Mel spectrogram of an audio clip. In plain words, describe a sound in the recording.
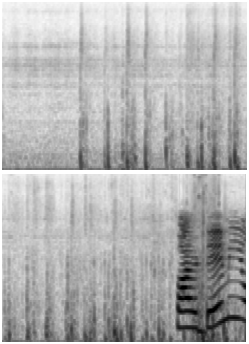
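Quick footsteps patter on hard ground.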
